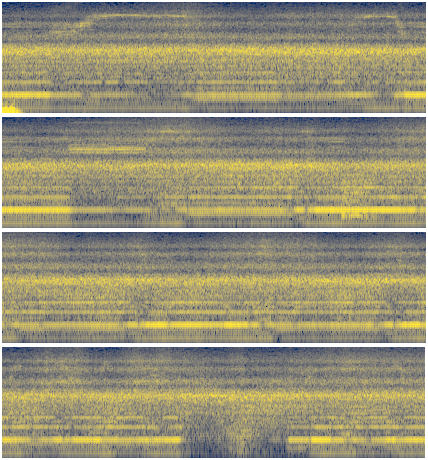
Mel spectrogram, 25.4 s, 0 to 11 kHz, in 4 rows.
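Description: High-performance jet-cut milling of 32RC steel on a finish pass at two times diameter, a steady loud whine with layered tonal hums running continuously throughout, no chatter.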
